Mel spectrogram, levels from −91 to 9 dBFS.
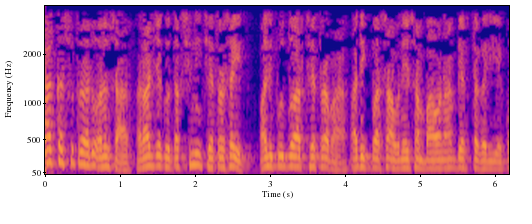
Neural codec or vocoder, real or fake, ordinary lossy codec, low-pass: none; real; none; 3.6 kHz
